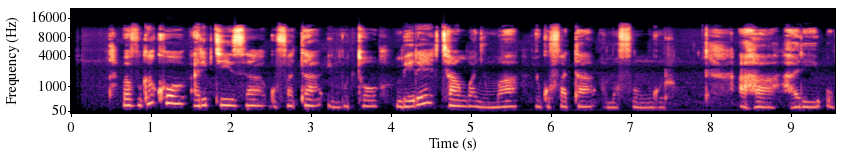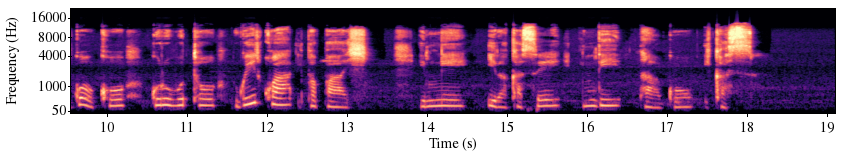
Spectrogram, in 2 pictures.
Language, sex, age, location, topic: Kinyarwanda, female, 25-35, Kigali, health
